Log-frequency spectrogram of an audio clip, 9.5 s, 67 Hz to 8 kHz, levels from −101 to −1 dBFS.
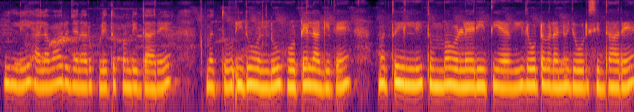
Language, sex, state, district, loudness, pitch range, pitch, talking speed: Kannada, female, Karnataka, Raichur, -19 LUFS, 200-220 Hz, 210 Hz, 100 wpm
